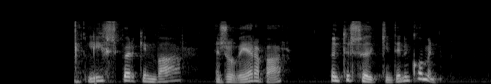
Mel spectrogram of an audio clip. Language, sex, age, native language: Icelandic, male, 40-49, Icelandic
